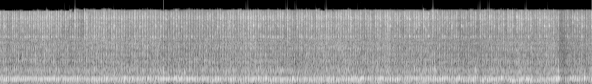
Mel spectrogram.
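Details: Small outboard with failed magneto coils running on car-battery-fed ignition, recoil start: steady, even buzzing run with no misses or stumbles; a bit tricky to start but runs smoothly.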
